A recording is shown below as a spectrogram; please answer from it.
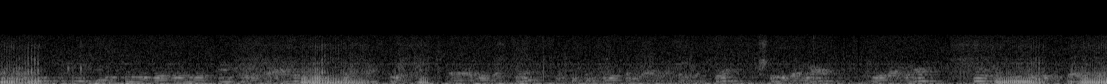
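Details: A French Bulldog snoring: low, rasping rumbles with nasal, buzzy snorts, coming in rhythmic bursts every second or two, some breaths louder and rougher than others.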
